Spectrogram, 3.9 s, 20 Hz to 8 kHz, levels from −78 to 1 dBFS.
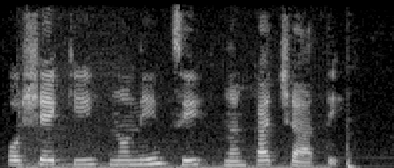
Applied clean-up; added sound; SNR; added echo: none; Engine; 15 dB; none.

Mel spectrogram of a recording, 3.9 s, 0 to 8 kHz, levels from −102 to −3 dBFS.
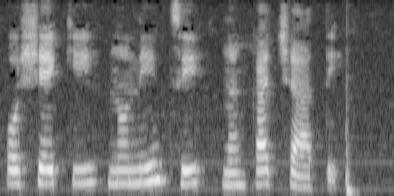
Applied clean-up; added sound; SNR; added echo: none; none; none; none.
